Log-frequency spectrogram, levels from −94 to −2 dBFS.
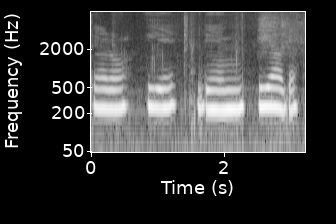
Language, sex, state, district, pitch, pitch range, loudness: Chakma, female, Tripura, Unakoti, 240 Hz, 230-250 Hz, -12 LUFS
